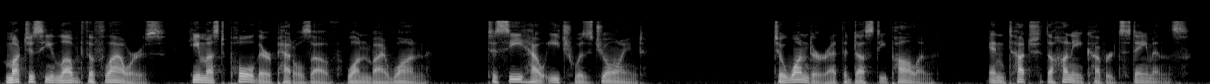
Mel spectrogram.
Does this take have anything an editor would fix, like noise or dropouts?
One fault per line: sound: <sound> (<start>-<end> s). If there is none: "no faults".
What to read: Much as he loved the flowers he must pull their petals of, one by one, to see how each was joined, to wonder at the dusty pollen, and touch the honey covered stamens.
no faults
